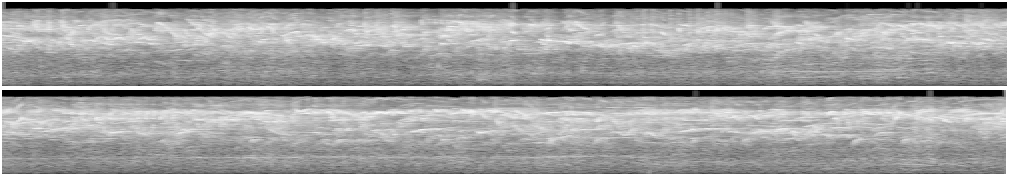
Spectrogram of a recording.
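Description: Orange-headed thrushes singing without pause: a dense, fast stream of high whistles, squeaks and chattering notes.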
